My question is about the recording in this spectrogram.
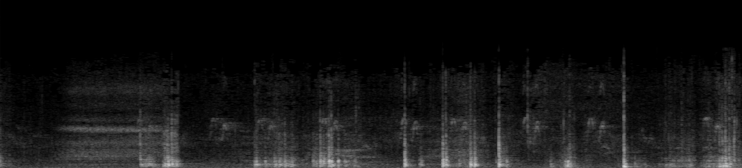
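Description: Metal tongs clicking, tapping and scraping against a disposable aluminium foil tray while a pork shoulder is shifted in it: a run of sharp, irregular clicks and foil crinkles.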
